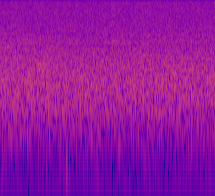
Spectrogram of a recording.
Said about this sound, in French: Et non, ce n'est pas la pluie, c'est le ruisseau qui coule.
